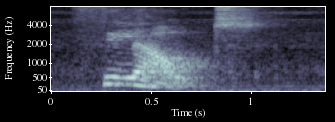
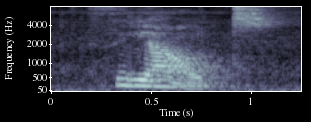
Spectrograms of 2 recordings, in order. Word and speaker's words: silhouette: Once more, silhouette. Once more, please. When we see the spelling, we may read it in some other way, but the pronunciation is silhouette. Once more, please. Silhouette. Okay, wouldn't be silhouette.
